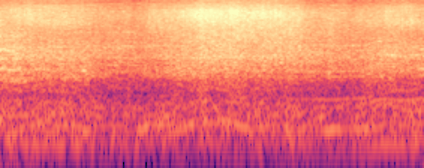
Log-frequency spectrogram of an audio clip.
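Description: A Volvo car comes roaring in and slides to a stop, its engine revving and shifting pitch under a loud, rough rush of road noise, continuous for a few seconds with no voices.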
